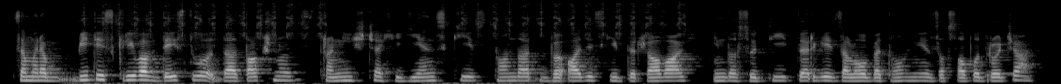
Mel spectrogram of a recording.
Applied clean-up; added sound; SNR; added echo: classical method Wiener filter.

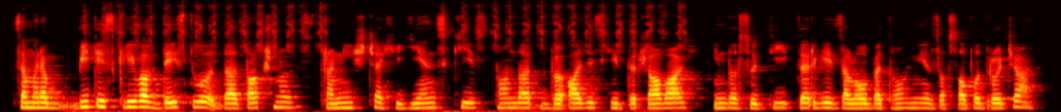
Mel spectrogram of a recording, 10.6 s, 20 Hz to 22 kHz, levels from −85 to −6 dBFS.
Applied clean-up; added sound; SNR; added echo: classical method log-MMSE.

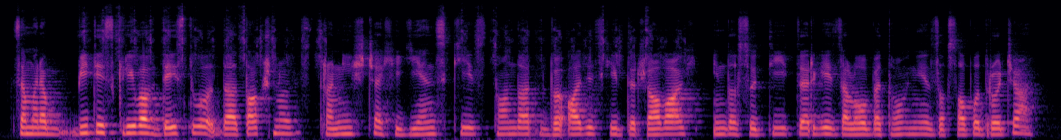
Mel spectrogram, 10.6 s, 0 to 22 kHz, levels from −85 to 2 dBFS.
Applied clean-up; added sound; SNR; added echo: neural mask model RNNoise.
